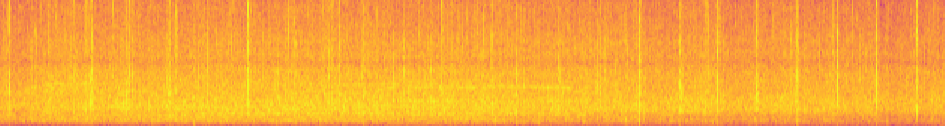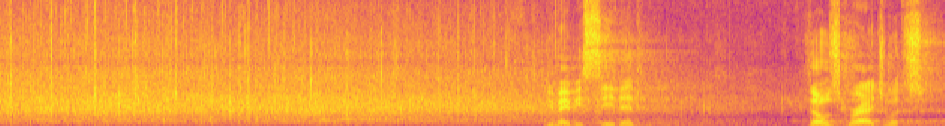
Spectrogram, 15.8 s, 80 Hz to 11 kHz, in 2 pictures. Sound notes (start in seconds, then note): 4.8 applause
